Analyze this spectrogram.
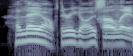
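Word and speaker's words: Jaleo: there and uh what's the restaurant I always mispronounce jalo Helo there you go it's just right on the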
